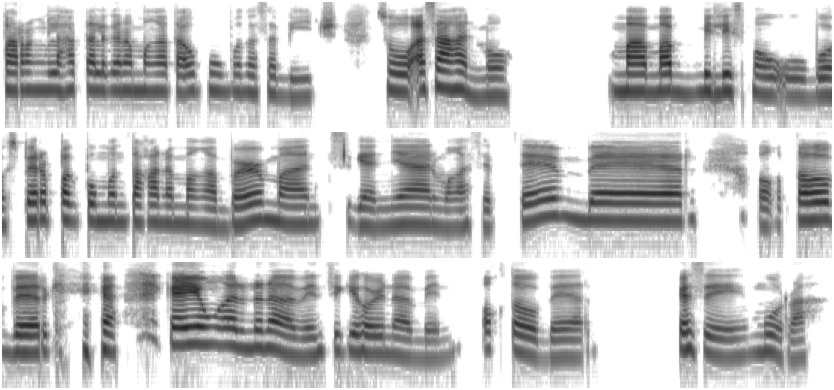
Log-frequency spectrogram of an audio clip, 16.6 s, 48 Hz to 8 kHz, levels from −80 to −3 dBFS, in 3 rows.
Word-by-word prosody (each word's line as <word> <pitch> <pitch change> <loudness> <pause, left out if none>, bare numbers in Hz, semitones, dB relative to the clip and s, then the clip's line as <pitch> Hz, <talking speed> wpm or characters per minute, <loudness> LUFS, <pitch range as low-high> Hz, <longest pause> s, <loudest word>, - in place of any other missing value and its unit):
parang 230 0 -1
lahat 230 +1 -5
talaga 225 -1 -2
ng 220 - -7
mga 220 0 -3
tao 205 +1 0
pumupunta 215 -2 -10
sa 200 - -8
beach. 180 0 -8 0.2
So, 220 -2 -3
asahan 235 -4 +4
mo, 185 0 -7 0.6
ma 215 -1 +4
mabilis 215 0 -1
mauubos. 185 -1 -5
Pero, 230 0 +1
'pag 230 -1 -2
pumunta 215 -1 -4
ka 210 0 -2
ng 200 0 -6
mga 190 -2 -5
ber 195 +5 +2
months, 195 -2 -4
ganyan, 185 +1 -1
mga 175 0 -7
September, 225 +1 0 0.5
October. 205 +2 +3
Kaya, 225 +1 0 0.4
kaya 280 0 +12
'yung 285 -1 -3
ano 255 -2 +1
namin, 200 -4 0
Siquijor 210 -2 -2
namin, 175 0 -7 0.2
October. 175 -7 -4 0.6
Kasi 190 -6 0
mura. 180 -5 -7
210 Hz, 135 wpm, -22 LUFS, 185-225 Hz, 0.6 s, kaya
